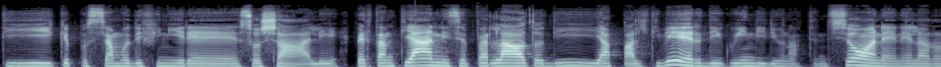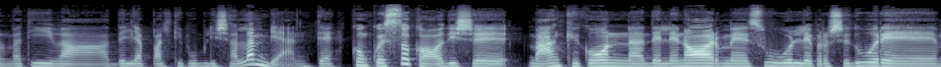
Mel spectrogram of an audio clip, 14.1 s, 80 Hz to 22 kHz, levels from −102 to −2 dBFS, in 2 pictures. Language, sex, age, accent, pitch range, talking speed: Italian, female, 20-39, native, 150-175 Hz, 135 wpm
